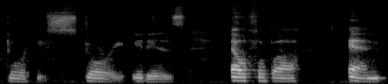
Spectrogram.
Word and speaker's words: Elphaba: It is Elphaba and Galinda.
